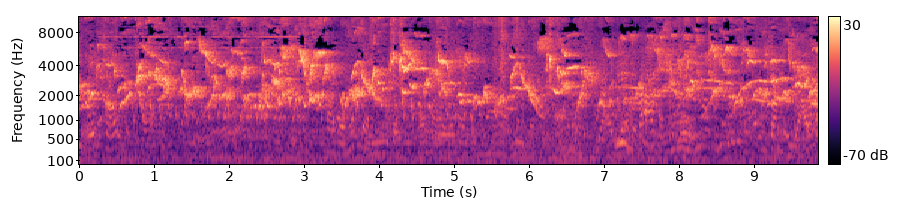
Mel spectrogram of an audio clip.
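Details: Dense, overlapping song of White-rumped Shamas at a singing competition in May 2020, during the breeding season: rich varied whistles mixed with harsh squawks pouring out almost without pause, with a woman talking faintly behind.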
